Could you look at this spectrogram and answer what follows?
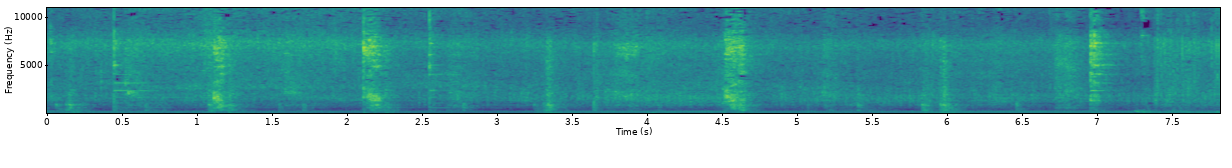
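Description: Cooked pasta being stirred in a pan over a low sizzle, with a spoon scraping and knocking against the pan in irregular bursts a second or so apart, and no talking.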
